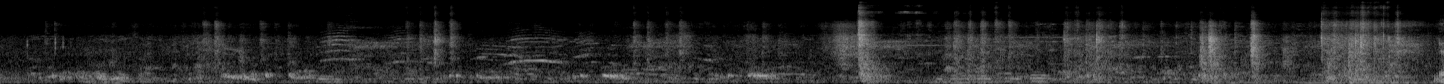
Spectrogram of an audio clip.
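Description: Pigeons cooing in soft repeated bursts at a pigeon loft, close by, mixed with low rustling, wing noise and occasional sharp knocks, with faint voices in the background.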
